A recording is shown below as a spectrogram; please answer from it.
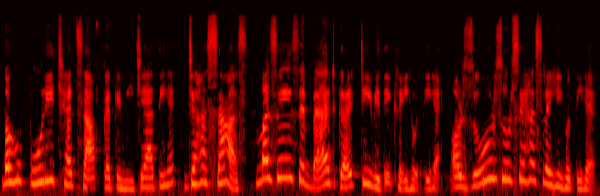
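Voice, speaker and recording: A woman narrating a cartoon story in a dramatic, expressive scripted style. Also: a little high, breathy edge.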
